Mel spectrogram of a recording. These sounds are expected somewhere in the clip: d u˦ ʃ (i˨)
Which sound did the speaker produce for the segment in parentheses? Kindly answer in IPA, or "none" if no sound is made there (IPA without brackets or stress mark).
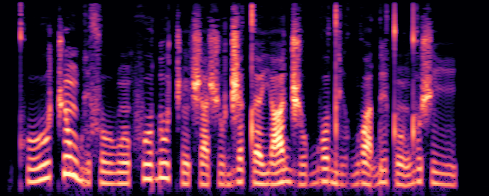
i˨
